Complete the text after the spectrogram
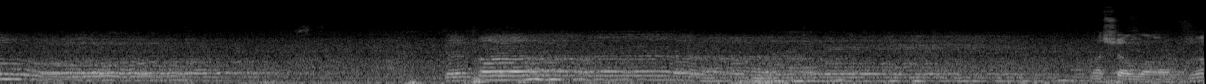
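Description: A man sings into a microphone, heard through a loudspeaker, in long held notes.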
